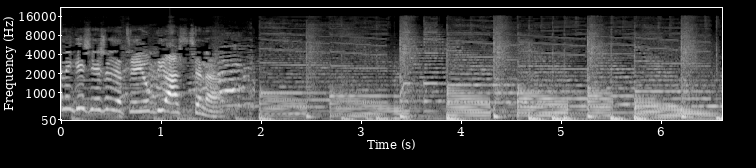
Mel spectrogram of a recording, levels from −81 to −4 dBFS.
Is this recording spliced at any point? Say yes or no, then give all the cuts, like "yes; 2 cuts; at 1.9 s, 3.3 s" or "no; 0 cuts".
no; 0 cuts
